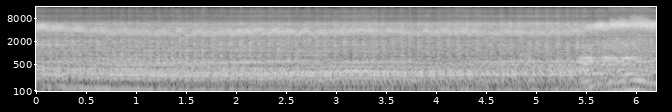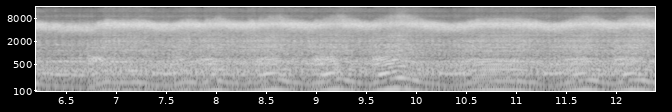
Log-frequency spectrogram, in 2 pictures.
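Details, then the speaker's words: Well-used small two-stroke engine picks up on throttle, then revs surge and sag back repeatedly instead of holding, bogging on acceleration; owner plans to adjust the carburetor low and high mixture screws to fix it. "you'll hear the throttle response it'll start to climb and it'll bog and we're going to make an adjustment here"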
